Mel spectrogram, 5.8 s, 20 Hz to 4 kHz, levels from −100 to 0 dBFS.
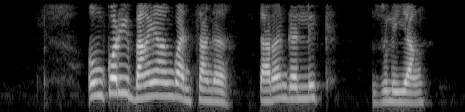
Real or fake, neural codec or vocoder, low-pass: real; none; 3.6 kHz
